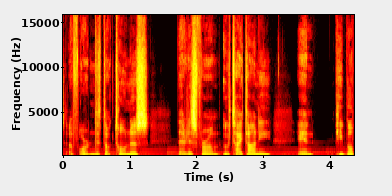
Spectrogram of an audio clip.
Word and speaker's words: Uthai Thani: pronounces the name right that is utani not uani and this is an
